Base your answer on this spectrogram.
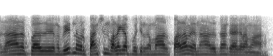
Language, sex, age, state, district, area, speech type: Tamil, male, 60+, Tamil Nadu, Kallakurichi, rural, conversation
